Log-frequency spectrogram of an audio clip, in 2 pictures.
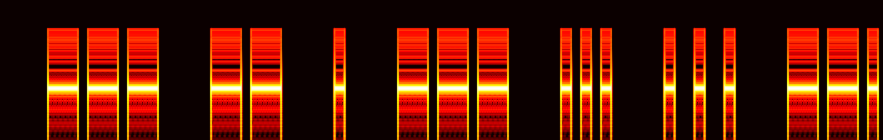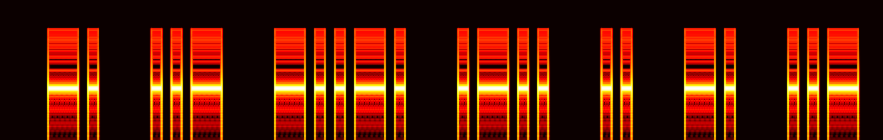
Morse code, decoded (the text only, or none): O M E O S EEE G N U / L I N U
